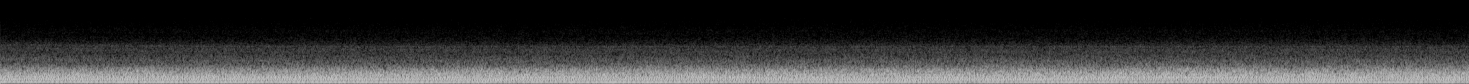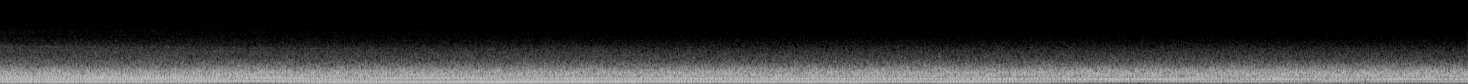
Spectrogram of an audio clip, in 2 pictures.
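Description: A small plane's propeller engine drones steadily, shifting slightly in pitch.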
